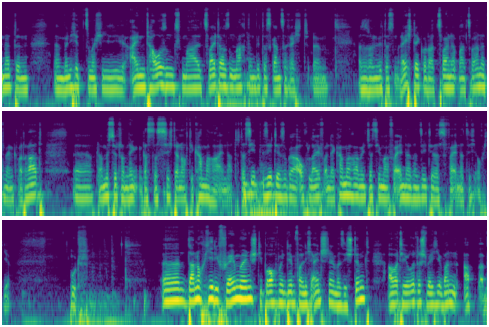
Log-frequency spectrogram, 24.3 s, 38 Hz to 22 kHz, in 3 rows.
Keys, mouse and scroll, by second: 4.0-5.8 middle drag, 10.1-12.2 middle drag, 12.5 KP_0.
